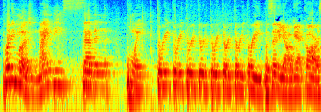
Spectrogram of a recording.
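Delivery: usual speaking voice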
